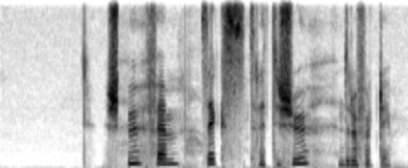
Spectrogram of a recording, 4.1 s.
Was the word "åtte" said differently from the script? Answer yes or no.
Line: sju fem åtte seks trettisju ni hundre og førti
yes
